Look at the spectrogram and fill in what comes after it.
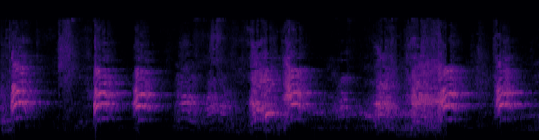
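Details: Four Boxer dogs playing together indoors in a dimly lit play room; about ten sharp, harmonic barks and yips come in uneven bursts, some overlapping, with a brief human voice in the background.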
